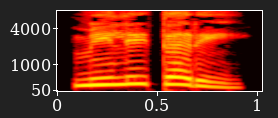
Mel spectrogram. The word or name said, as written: ಮಿಲಿಟರಿ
